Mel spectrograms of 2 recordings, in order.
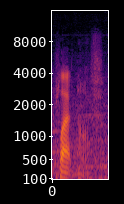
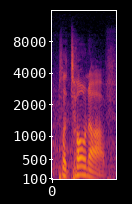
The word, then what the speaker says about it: Platonov: Aayoui, and Rosscosmos cosminaut Alleg Platinoff. Platonov. I corrected my pronunciation yesterday and I slipped back into Americanizing.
